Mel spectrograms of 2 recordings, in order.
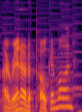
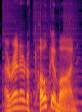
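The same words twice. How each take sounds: First: It is said as a puzzled question. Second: It is said as a loud exclamation.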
